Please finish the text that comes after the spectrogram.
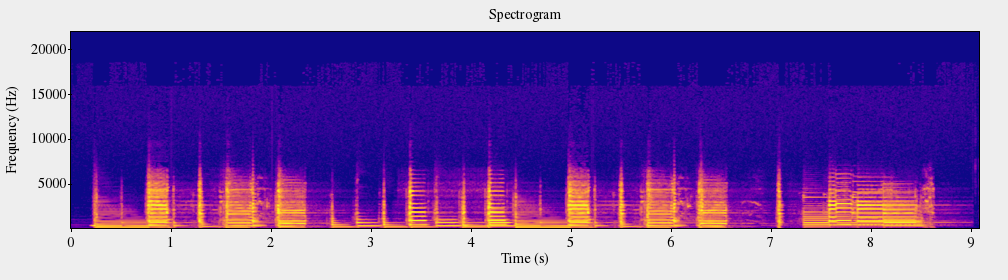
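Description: A Korean pop song plays on the radio show Lee Eun-ji's Gayo Gwangjang, loud and steady, with bright layered chords hitting in a punchy rhythm, then a couple of brief breaks near the end. No one talks over it.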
